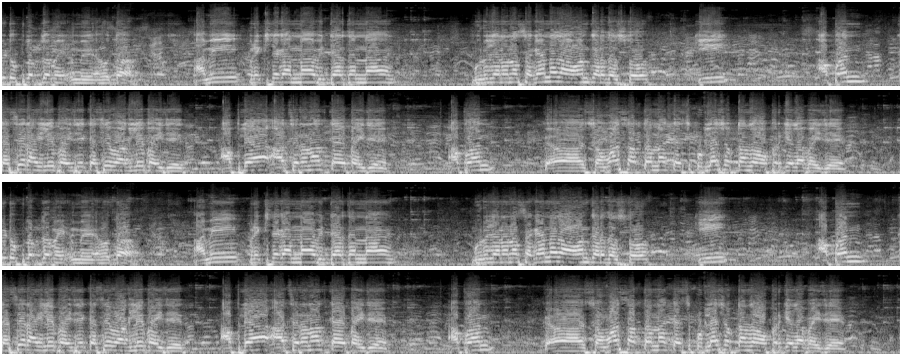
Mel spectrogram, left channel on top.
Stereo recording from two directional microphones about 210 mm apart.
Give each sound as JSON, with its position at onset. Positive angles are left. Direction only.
{"t": 0.0, "sound": "speech", "side_deg": 35}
